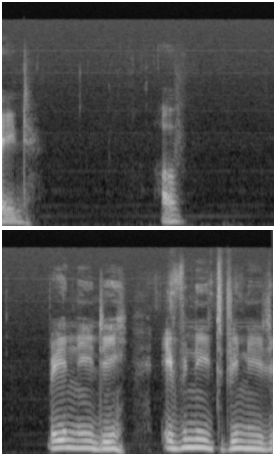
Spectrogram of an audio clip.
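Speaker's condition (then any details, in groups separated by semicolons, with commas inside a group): Cerebral palsy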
